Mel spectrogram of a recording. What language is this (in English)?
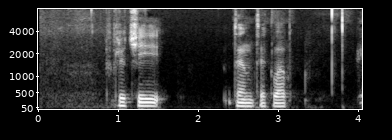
Russian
